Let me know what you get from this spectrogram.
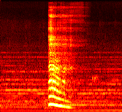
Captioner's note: sigh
